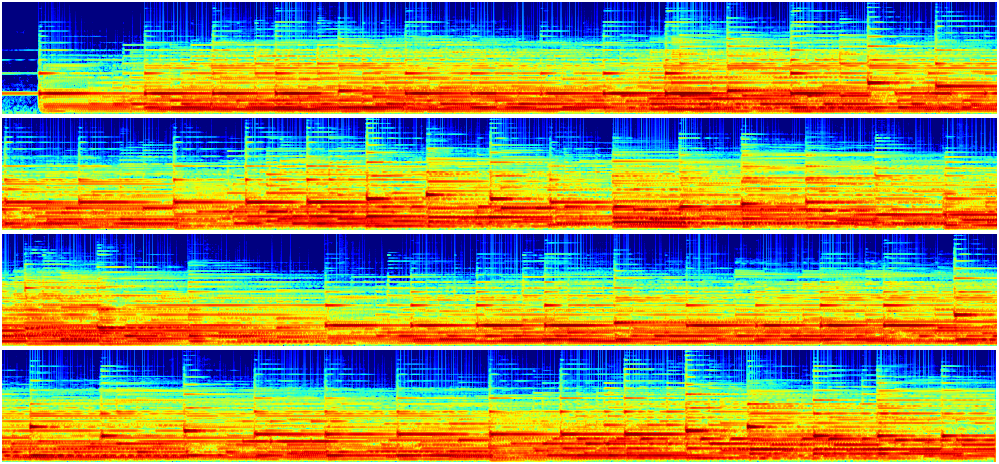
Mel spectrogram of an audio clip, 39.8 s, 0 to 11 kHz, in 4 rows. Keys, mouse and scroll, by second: 0.2 e, 0.4 scroll up 2, 0.6 scroll down 2, 0.6 middle click, 0.8-1.9 scroll up 8, 1.0 middle click, 2.1 Escape, 3.2 Escape, 3.2-3.7 scroll up 3, 3.3 v, 4.2 scroll down 2, 4.8 scroll down 2, 5.0 scroll up 2, 5.2 t, 5.3 ctrl+z, 5.3 scroll down 2, 6.1 Escape, 6.2 z, 7.1 2, 7.4-7.8 scroll up 4, 7.9 scroll down 2, 8.1 scroll up 2, 9.2 v, 17.9-21.1 middle drag, 21.1-23.2 drag, 23.3 scroll down 2, 23.4-23.7 scroll up 2, 24.3-25.7 typing, 24.6 click, 25.0 middle click, 25.4 scroll up 2, 25.5 scroll down 2, 25.6-26.1 scroll up 2, 27.9 middle click, 28.5 scroll down 2, 28.7-29.3 scroll up 2, 29.3-29.6 scroll down 2, 29.6-30.4 scroll up 2, 33.8 scroll down 2, 33.8 scroll up 2, 34.3 scroll down 2, 34.4-34.8 scroll up 1, 35.2-35.9 scroll down 2, 36.7 1, 37.5 2, 38.1 1, 38.7-39.2 scroll down 1.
